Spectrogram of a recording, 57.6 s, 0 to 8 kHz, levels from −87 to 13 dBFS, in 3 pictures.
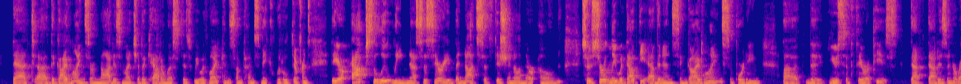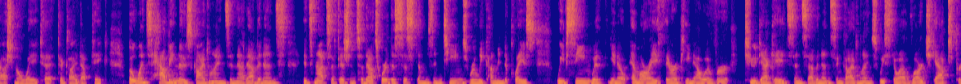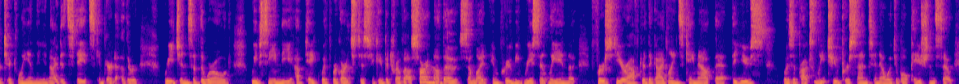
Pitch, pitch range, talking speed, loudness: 155 Hz, 145-160 Hz, 145 wpm, -18 LUFS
